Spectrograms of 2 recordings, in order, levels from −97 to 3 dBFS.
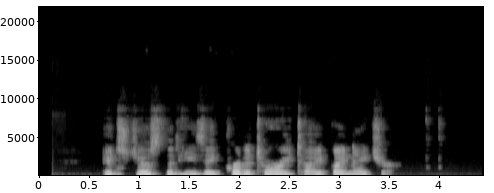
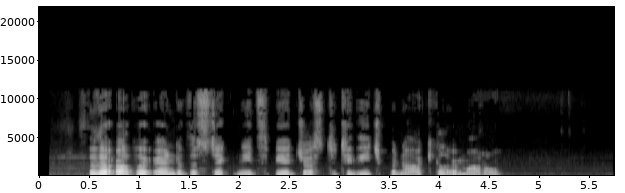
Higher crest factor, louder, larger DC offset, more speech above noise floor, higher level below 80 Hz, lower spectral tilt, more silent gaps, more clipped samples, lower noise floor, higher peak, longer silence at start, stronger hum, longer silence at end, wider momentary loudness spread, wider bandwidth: second, 18 dB vs 24 dB; second, -27 LUFS vs -23 LUFS; neither; second, 40 dB vs 50 dB; second, -64 dBFS vs -52 dBFS; about the same, -6.5 dB/octave vs -7 dB/octave; neither; neither; second, -66 dBFS vs -72 dBFS; second, -10 dBFS vs 0 dBFS; first, 0.65 s vs 0.5 s; neither; second, 0.9 s vs 1.15 s; second, 8 LU vs 17 LU; second, 9.2 kHz vs 11.5 kHz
